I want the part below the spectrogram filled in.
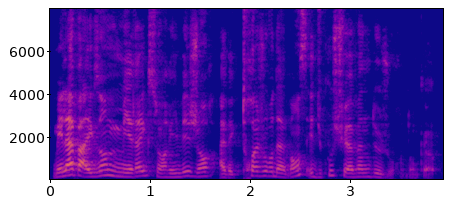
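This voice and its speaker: A woman's voice: mid-range voice, racing, a little mellow, dull audio. Woman chatting to her viewers, lots of ums and restarts, casual and direct. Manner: chatty, many filler hesitations and restarts; addresses viewers directly and informally. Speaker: vlogger. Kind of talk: casual explanatory video talk.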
